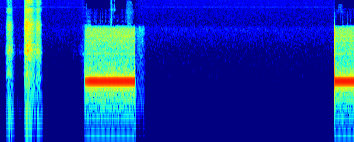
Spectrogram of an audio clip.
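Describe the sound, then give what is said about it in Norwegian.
A telephone busy signal on a call to the Netherlands: a steady, loud electronic tone sounds for about a second, goes silent for several seconds, then starts again, following a couple of brief handling clicks. “Faen, tatt altså.”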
